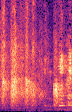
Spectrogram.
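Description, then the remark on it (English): An audience claps in a dense, steady patter of many hands, fairly loud throughout, with a slight swell partway through and a faint murmur of voices mixed in. “I was like, why are you clapping?”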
